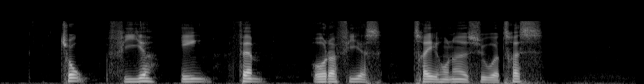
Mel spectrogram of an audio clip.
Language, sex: Danish, male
